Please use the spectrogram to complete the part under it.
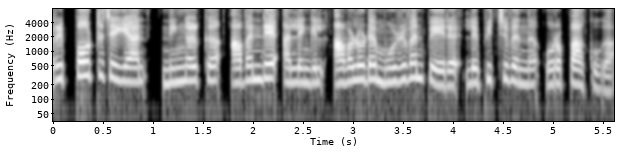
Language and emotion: Malayalam, neutral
